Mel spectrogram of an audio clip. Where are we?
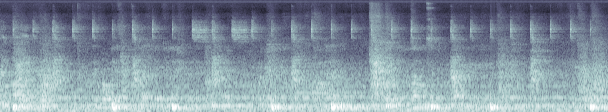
in a restaurant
